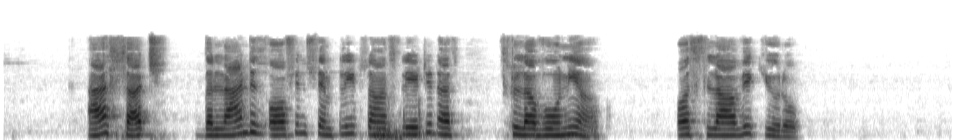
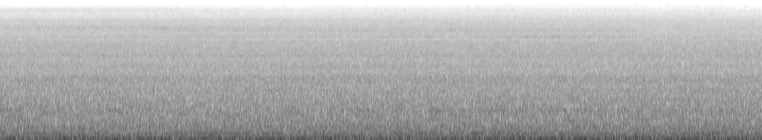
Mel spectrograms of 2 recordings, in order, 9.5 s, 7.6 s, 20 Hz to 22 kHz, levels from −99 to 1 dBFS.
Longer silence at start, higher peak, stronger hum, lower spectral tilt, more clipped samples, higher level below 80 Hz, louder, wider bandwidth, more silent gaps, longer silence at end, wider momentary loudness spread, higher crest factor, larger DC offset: first, 0.9 s vs 0 s; first, -2 dBFS vs -24 dBFS; neither; about the same, -5 dB/octave vs -6 dB/octave; neither; second, -60 dBFS vs -40 dBFS; first, -17 LUFS vs -37 LUFS; second, 7.8 kHz vs 17 kHz; neither; first, 1.55 s vs 0 s; first, 9 LU vs 1 LU; first, 18 dB vs 12 dB; neither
